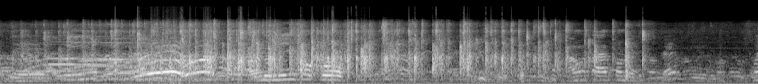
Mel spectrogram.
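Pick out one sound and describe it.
A crowd of young people claps.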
